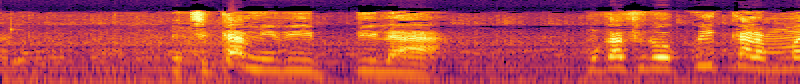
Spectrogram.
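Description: A man speaking in short phrases, over a steady low background rumble.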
